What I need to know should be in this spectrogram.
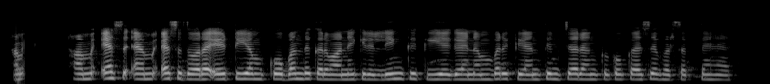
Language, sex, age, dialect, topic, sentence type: Hindi, female, 18-24, Awadhi Bundeli, banking, question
